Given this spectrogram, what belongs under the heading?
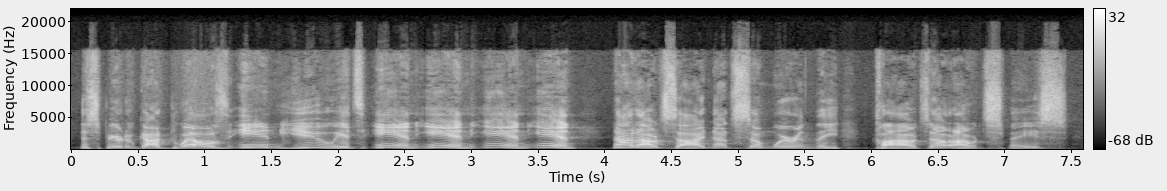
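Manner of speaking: loud, high preaching build; preacher hammering each word; full-force preaching. Acted. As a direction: drive the point home to the congregation.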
